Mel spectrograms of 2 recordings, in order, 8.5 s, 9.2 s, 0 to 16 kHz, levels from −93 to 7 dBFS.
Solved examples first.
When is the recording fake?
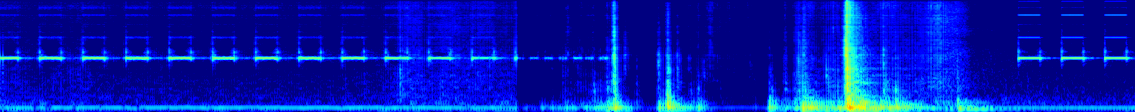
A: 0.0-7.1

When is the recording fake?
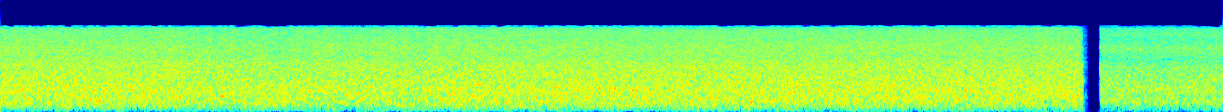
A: 1.4-3.3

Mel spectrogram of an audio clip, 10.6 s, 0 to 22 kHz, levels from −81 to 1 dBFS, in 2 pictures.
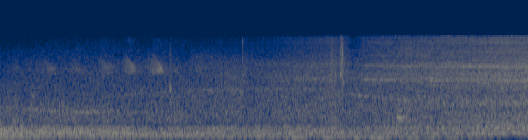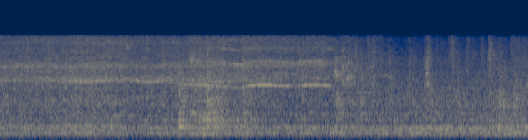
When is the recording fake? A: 2.0-3.5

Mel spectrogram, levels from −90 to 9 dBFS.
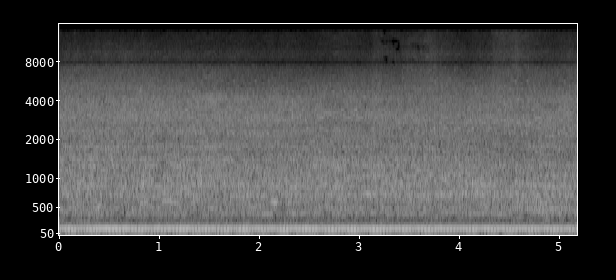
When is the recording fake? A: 1.0-3.2; 3.7-5.2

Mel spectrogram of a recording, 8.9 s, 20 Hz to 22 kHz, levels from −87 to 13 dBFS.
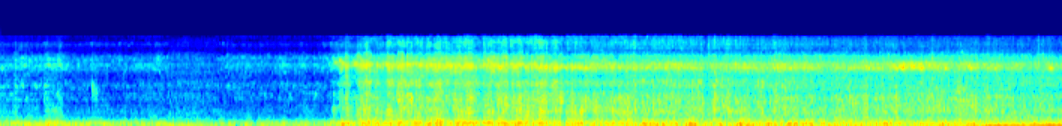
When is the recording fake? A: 0.0-1.4; 1.8-5.2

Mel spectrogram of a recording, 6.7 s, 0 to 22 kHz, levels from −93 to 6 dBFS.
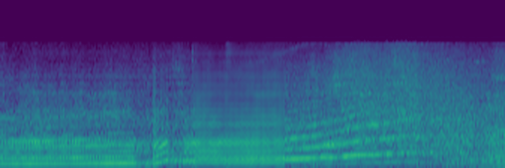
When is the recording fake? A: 2.6-3.8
